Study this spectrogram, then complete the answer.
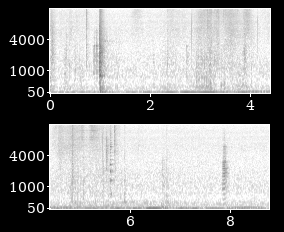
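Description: Hands fiddle with a small object, making soft clicks and rustles, close by.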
